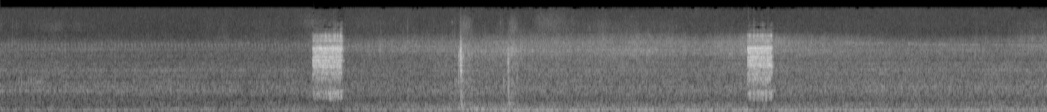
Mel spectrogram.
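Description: Low, steady rumble of an approaching CSX freight train's diesel locomotives, slowly growing louder. Two short, loud bursts of hiss cut in, about three seconds in and again near the end.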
